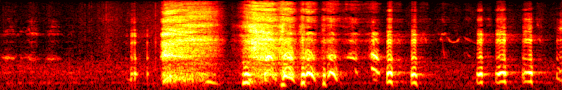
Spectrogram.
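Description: A woman sobbing hard. After a quiet first second she draws a sharp gasping breath, then breaks into wailing cries that trail off into short catching sobs.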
